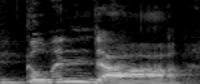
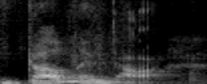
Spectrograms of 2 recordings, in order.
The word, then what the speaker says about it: Galinda: one who was like can't you pronounce my name right it's galinda so listen to me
